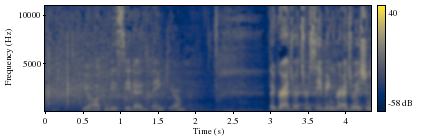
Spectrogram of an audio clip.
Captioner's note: applause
